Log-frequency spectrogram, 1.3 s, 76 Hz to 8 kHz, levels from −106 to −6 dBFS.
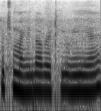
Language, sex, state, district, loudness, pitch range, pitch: Hindi, male, Uttar Pradesh, Shamli, -14 LUFS, 175-185 Hz, 180 Hz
